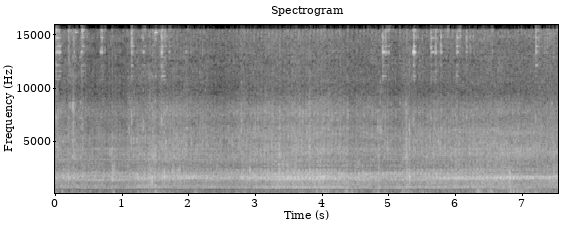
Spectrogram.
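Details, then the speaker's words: Honda Fan 150 motorcycle after an oil-pump gear repair (19 mm nut) that cured a clatter like piston slap on gear changes and acceleration: an even, steady single-cylinder idle with no knock or slap; problem resolved. "Tá funcionando aqui, mostrando pra vocês. Tô mostrando aqui pra vocês que resolveu o problema."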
